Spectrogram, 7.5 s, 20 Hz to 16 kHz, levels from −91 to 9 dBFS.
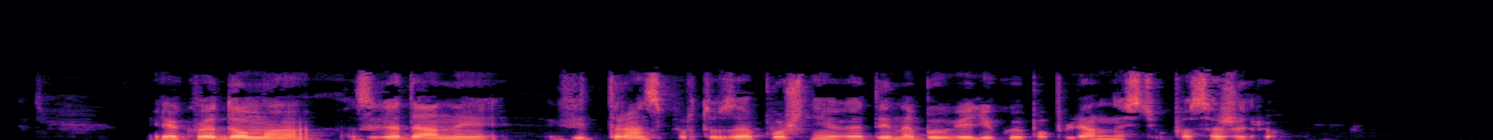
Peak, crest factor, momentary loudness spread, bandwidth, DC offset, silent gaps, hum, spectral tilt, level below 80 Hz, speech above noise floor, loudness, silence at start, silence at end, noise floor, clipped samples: -2 dBFS; 18 dB; 14 LU; 8.2 kHz; under 0.1%; none; none; -5 dB/octave; -60 dBFS; over 72 dB; -19 LUFS; 0.8 s; 1.1 s; under -90 dBFS; under 0.1%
